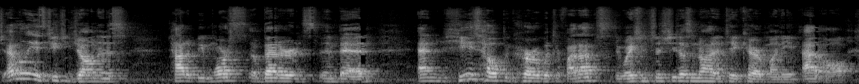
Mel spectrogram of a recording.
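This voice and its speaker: A man hosting a casual film review, talking in a rambling, halting way and repeating himself as he searches for words. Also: on the high side, fairly bright tone. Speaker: film review show host. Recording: echoey room, distant mic.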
